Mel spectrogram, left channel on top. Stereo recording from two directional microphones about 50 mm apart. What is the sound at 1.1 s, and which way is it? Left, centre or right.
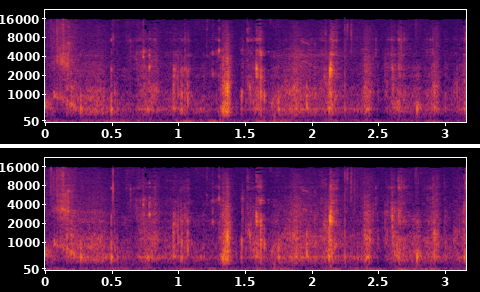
Biting, left.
